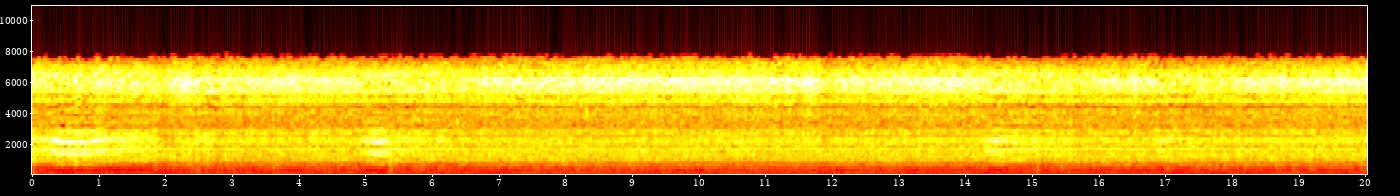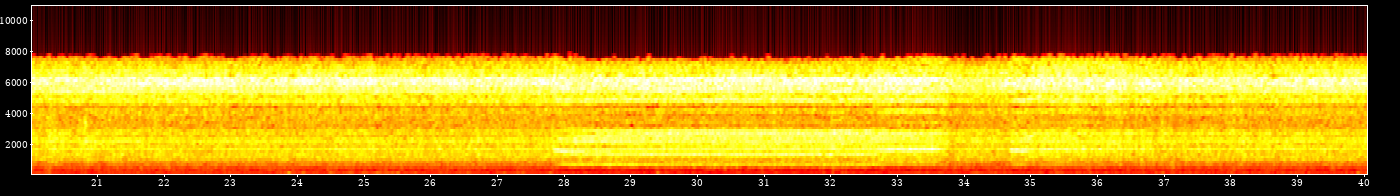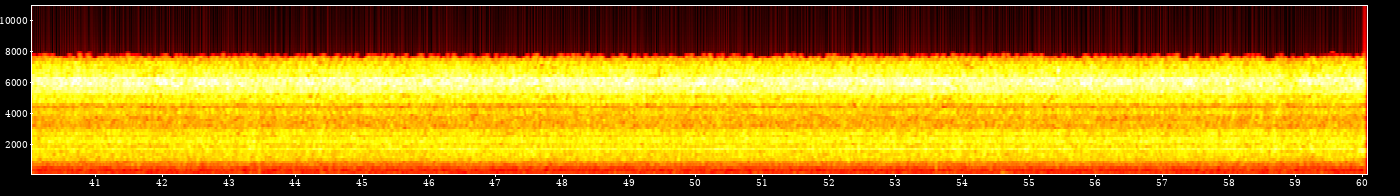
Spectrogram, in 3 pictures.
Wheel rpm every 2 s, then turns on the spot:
230, 230, 230, 230, 230, 230, 230, 230, 230, 230, 230, 230, 230, 230, 210, 210, 220, 230, 240, 240, 230, 230, 230, 230, 230, 230, 230, 230, 230, 230.
none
